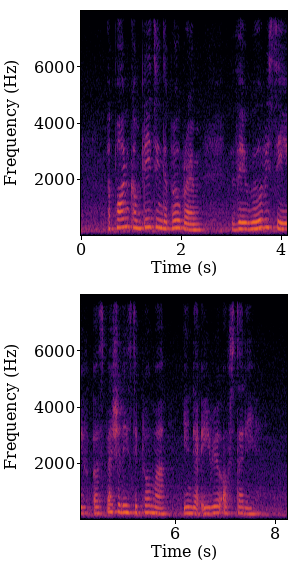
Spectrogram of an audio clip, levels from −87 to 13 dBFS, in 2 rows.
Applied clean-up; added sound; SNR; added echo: none; none; none; none.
